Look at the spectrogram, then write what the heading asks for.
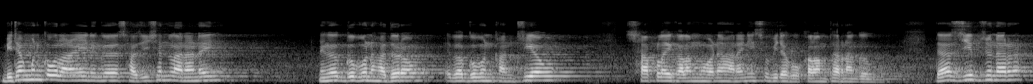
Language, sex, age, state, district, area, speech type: Bodo, male, 30-45, Assam, Chirang, rural, spontaneous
